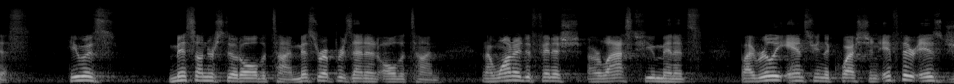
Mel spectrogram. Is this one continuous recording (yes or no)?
yes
